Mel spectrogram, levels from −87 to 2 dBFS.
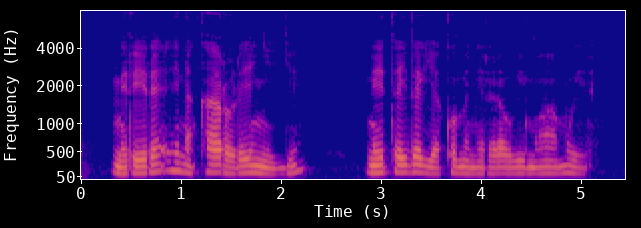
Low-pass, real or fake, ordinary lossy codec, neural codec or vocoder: none; real; none; none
